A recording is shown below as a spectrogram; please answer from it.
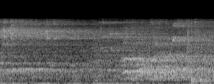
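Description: Basketball game in play on a wooden gym floor: the ball bouncing and players moving on the court, echoing in the large hall.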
